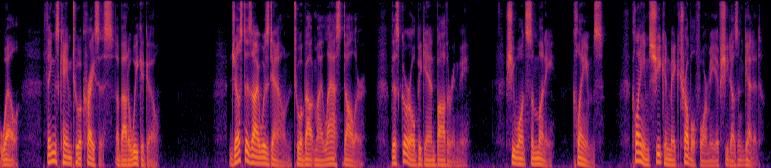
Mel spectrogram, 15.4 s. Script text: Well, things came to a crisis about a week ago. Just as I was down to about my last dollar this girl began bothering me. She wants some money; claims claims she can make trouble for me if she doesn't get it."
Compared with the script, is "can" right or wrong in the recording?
right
